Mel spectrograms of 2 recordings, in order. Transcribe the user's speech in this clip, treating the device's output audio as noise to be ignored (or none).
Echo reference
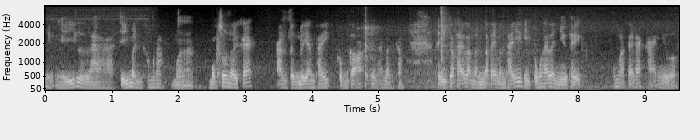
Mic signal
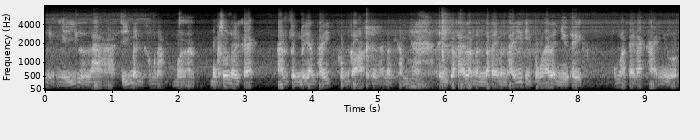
dạ đúng rồi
